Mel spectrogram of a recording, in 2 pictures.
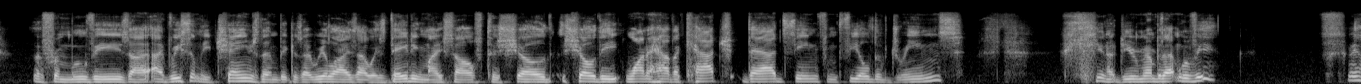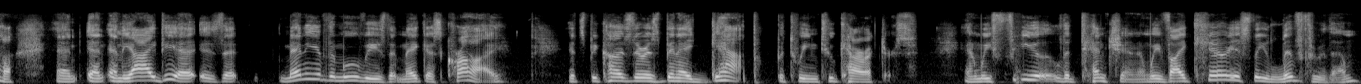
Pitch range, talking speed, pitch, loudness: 120-155 Hz, 160 wpm, 135 Hz, -18 LUFS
